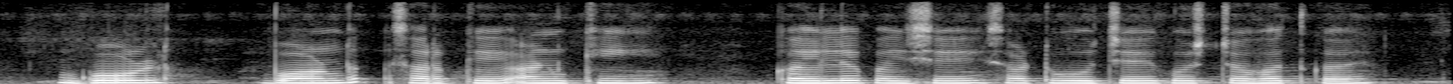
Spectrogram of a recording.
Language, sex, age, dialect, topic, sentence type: Marathi, female, 31-35, Southern Konkan, banking, question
